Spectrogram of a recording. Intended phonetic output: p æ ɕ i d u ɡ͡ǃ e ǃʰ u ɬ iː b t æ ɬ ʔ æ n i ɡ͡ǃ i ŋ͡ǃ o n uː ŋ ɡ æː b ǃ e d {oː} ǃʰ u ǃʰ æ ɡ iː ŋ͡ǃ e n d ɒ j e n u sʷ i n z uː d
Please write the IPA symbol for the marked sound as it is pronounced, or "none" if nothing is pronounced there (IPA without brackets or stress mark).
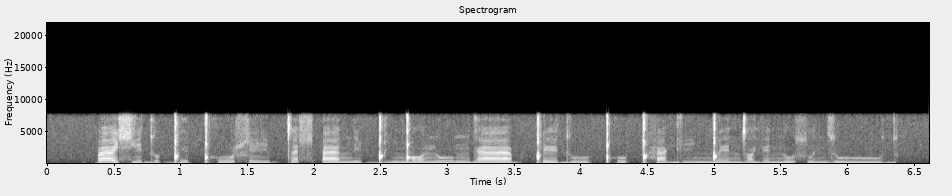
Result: uː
